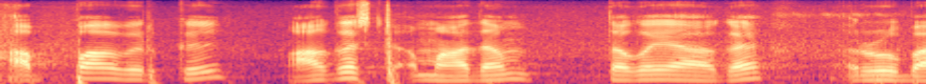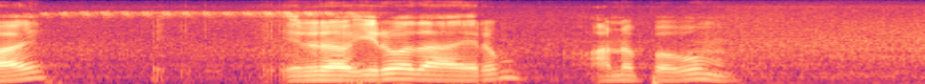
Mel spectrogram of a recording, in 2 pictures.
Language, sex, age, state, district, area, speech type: Tamil, male, 30-45, Tamil Nadu, Perambalur, rural, read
